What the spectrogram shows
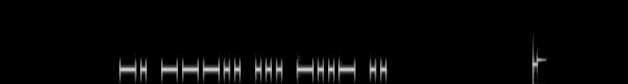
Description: Morse code, heard as a keyed tone, about 20 wpm, 700 Hz. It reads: N8SXI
